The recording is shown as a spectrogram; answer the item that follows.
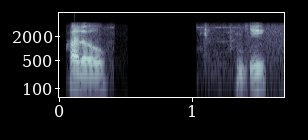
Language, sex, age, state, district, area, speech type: Urdu, male, 30-45, Uttar Pradesh, Lucknow, urban, conversation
